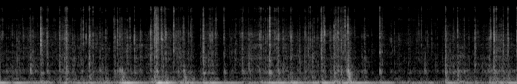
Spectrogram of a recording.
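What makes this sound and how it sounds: Fingertips of both hands type fast on a black plastic computer keyboard, producing a dense, continuous stream of short, bright clicks. A steady low hum sits underneath the clatter throughout.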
